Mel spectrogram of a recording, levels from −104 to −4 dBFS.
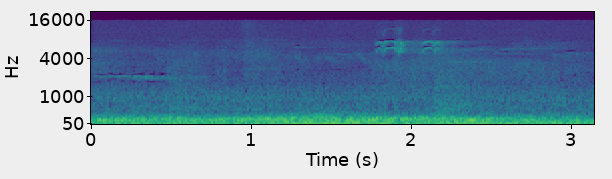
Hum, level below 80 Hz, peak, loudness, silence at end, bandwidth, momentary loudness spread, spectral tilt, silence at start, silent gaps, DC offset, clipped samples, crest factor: none; -36 dBFS; -20 dBFS; -35 LUFS; 0 s; 16 kHz; 4 LU; -6.5 dB/octave; 0 s; none; under 0.1%; under 0.1%; 12 dB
